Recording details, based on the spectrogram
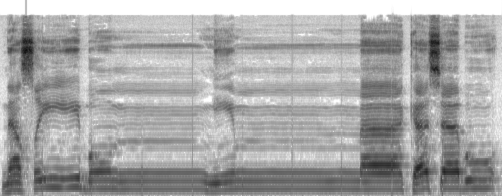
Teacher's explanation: والياء ايضا مرققه نصيب الباء شديده مجهور اي نضم الشفتين فيها وفيها تنوين جاء بعد التنوين ميم ادغام بغنه بمقدار حركتين وبعدها ميم مشدده ادغام بمقدار حركتين نصيب نصيب نصيب م ما · الصاد مفخمه مرتبه اخيره مرتبه خامسه مكسوره والياء ايضا مرققه نصيب الباء شديده مجهور اي نضم الشفتين فيها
